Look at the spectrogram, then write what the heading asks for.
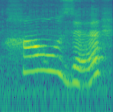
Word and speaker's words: Hause: So there's the closed O, wohl, closed E, denen, die, in, not in, but in, deinem Hause. So that diphthong is au, ha, nice and tall there, Hause, wohnen.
